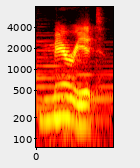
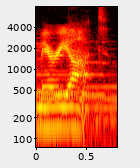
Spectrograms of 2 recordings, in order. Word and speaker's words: Marriott: so by the way side note it is pronounced mariette not Marriott the guy himself mr.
